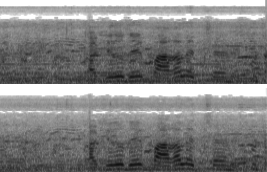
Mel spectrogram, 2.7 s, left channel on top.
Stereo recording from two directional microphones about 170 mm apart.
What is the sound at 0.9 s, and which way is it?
Speech, 55° right (ahead or behind).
